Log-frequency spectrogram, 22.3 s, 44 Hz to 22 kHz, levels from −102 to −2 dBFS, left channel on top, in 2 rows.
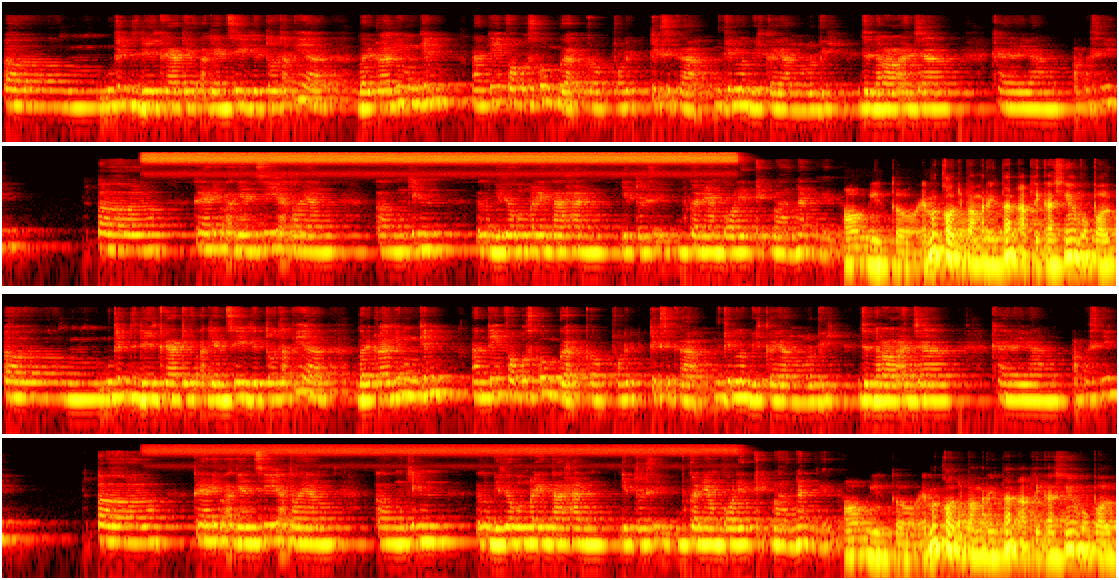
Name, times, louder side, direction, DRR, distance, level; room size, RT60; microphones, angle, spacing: voice 1, 0.0-4.4 4.7-8.3 8.6-11.1 12.1-12.7 13.1-15.6 15.9-19.6, right 2 dB, 80° right, -1 dB, 4.5 m, -33 dB
sound 1, 12.5-18.5, left 12 dB, 90° left, 1.3 m, -35 dB
voice 2, 19.6-22.2, left 2 dB, 65° left, 8 dB, 1.1 m, -26 dB
10.0 x 9.7 x 7.8 m, 1.1 s
head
